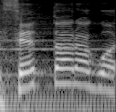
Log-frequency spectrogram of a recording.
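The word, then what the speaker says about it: Zeta: 근데 이제 그 이제 G라고 하는 영어식 발음을 그 에스파냐어로 바꾸면은 세타가 되는 거고, 세타 우노, 세타 도스 뭐 이렇게 이제 불렀던 것입니다.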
